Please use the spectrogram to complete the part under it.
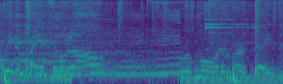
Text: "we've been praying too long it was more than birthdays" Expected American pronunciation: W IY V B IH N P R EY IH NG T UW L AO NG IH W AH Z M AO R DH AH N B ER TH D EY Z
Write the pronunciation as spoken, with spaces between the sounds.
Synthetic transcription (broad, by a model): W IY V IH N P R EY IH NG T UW L AO NG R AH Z M AO R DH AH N B ER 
